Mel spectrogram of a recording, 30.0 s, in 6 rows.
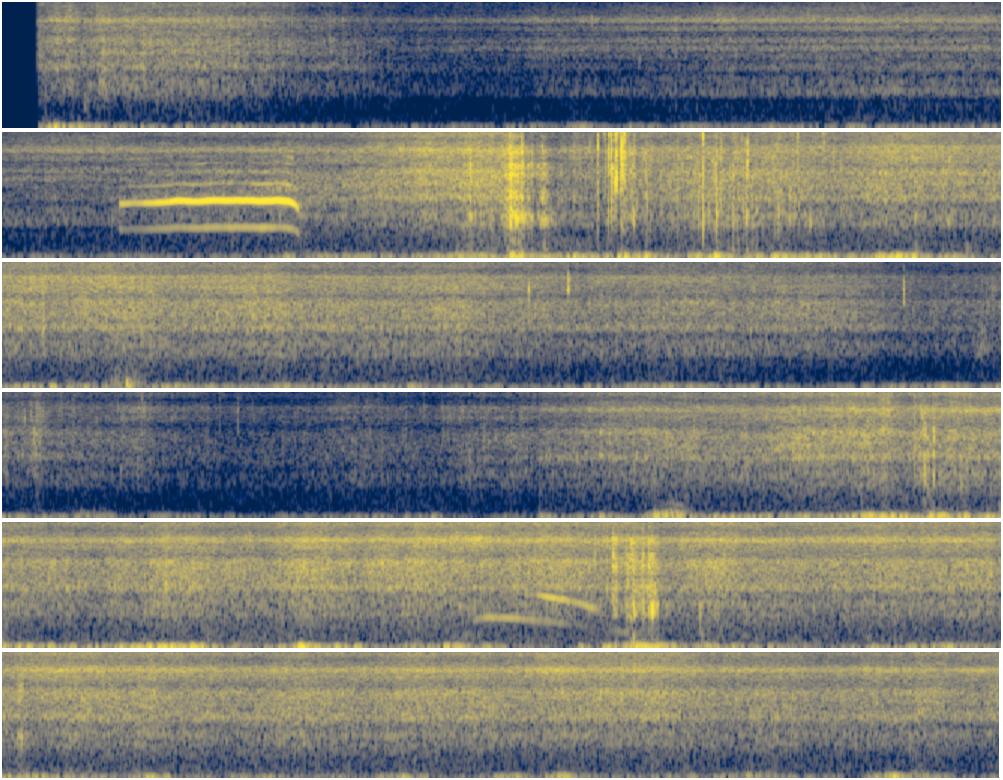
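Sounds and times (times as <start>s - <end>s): surf and splashing whitewater: 0.2s - 29.9s.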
